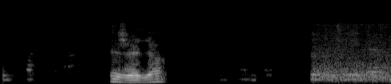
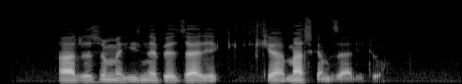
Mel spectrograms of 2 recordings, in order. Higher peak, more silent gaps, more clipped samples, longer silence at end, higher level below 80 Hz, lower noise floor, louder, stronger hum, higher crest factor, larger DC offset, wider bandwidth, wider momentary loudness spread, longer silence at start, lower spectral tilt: second, -16 dBFS vs -2 dBFS; first, 2.77-3.09 s vs none; neither; second, 0 s vs 0.8 s; second, -76 dBFS vs -56 dBFS; first, -69 dBFS vs -59 dBFS; second, -33 LUFS vs -24 LUFS; neither; about the same, 20 dB vs 22 dB; neither; second, 7.6 kHz vs 9.6 kHz; first, 24 LU vs 15 LU; second, 0.05 s vs 0.6 s; second, -5.5 dB/octave vs -7 dB/octave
